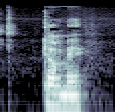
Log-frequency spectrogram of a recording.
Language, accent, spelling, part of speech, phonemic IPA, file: French, Canada, commet, verb, /kɔ.mɛ/, LL-Q150 (fra)-commet.wav
- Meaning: third-person singular present indicative of commettre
